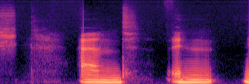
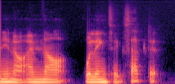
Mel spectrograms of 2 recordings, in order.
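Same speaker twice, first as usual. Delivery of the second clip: ordinary talk, nothing marked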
